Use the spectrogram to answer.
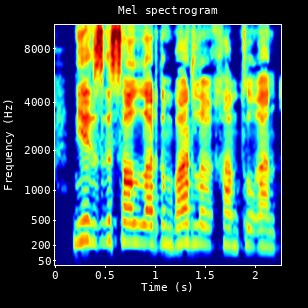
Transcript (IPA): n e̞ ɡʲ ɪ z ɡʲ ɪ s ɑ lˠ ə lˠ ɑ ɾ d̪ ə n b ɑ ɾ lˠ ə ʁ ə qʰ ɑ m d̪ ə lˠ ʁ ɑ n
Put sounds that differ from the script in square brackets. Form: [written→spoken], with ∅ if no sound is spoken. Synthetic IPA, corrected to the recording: n e̞ ɡʲ ɪ z ɡʲ ɪ s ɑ lˠ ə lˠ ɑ ɾ d̪ ə [n→ɴ] b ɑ ɾ lˠ ə ʁ ə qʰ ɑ m [d̪→t̪] ə lˠ ʁ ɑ n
